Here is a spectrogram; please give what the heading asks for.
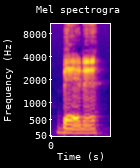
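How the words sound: The first E is an open vowel. This is the pronunciation in Rome, Florence and elsewhere. "loro dicono bene"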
